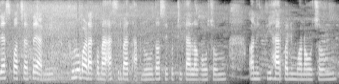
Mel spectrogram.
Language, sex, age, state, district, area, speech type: Nepali, female, 45-60, West Bengal, Jalpaiguri, urban, spontaneous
